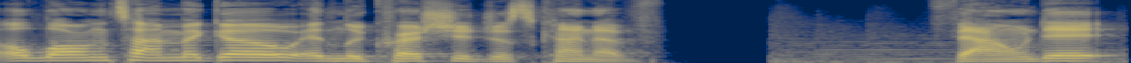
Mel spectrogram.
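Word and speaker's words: Lucrecia: I'm pretty sure they say it Lucretia, like with a little emphasis on the T. Lucretia, like it's a little cha.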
